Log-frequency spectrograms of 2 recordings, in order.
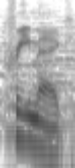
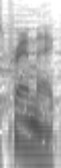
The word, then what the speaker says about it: Creme Egg: I just saw the Cadbury's Twitter had replied that cream egg is actually pronounced creme egg.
